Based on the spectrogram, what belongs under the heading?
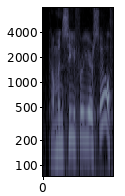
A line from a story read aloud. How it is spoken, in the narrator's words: Philip replied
